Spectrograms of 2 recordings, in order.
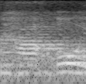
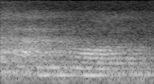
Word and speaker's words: H0: hubungan atau ada perbedaan ini dibacanya h0 ya jangan ho ya Jadi ini dibacanya adalah h0 Nah kita pakai uji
